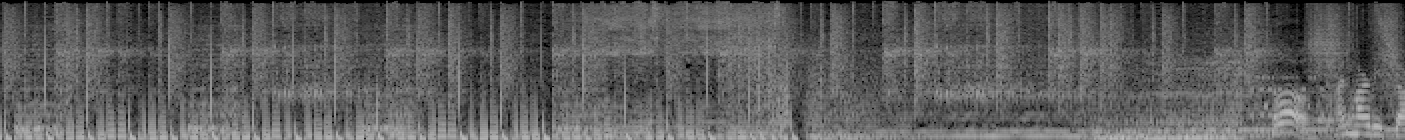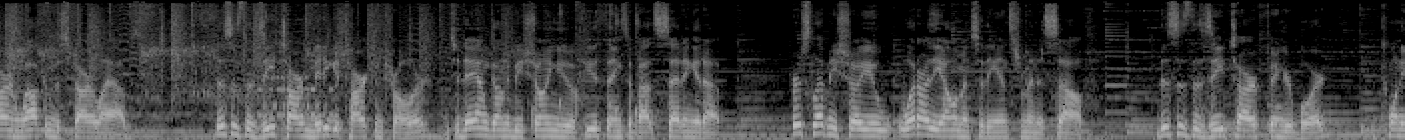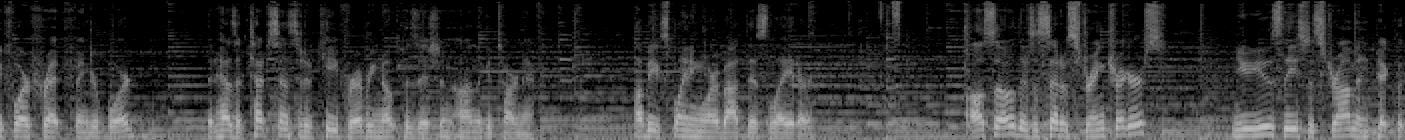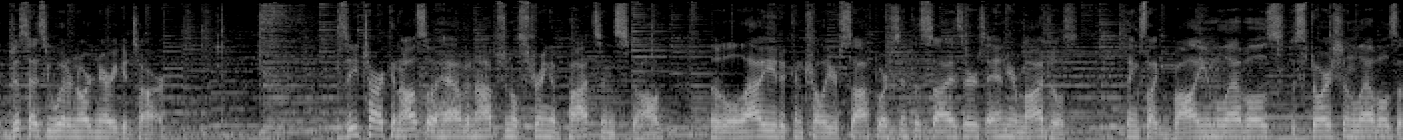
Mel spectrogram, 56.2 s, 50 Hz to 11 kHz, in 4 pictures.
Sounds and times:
Music: 0.0s - 56.1s
Speech: 12.5s - 15.5s, 16.2s - 21.3s, 22.0s - 24.9s, 25.6s - 29.4s, 30.2s - 33.5s, 34.4s - 36.3s, 37.8s - 39.8s, 40.4s - 43.8s, 45.6s - 56.1s.

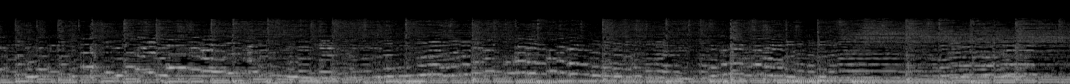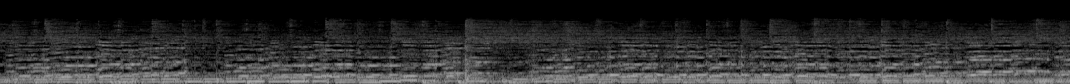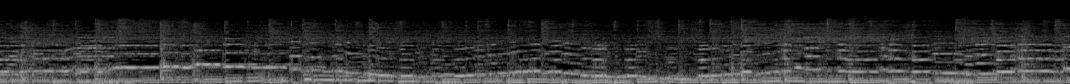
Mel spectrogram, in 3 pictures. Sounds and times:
Blues: 0.0s - 32.1s
Guitar: 0.0s - 32.1s.

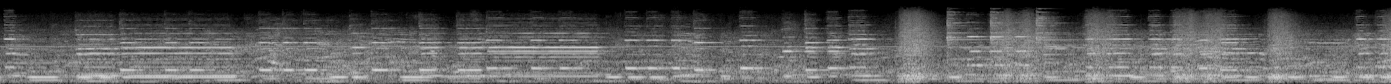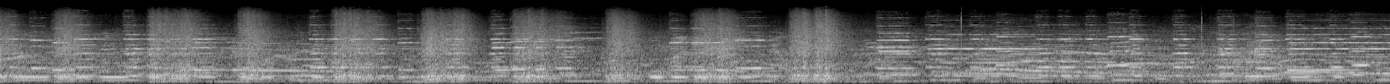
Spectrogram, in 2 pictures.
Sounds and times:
Inside, public space: 0.0s - 27.8s
Music: 0.0s - 27.8s.

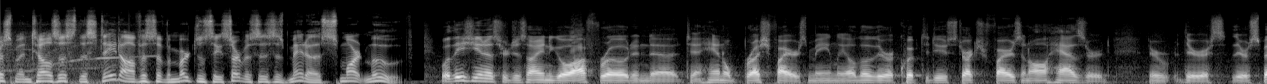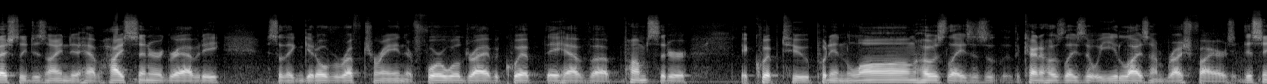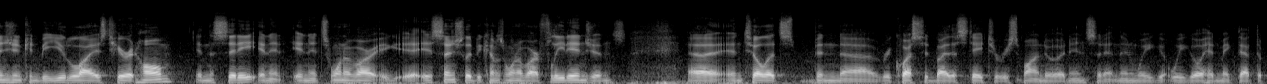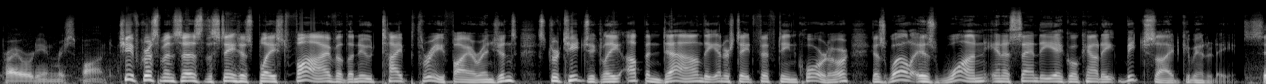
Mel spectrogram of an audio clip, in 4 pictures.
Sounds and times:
Speech: 0.0s - 31.6s, 32.2s - 50.6s.

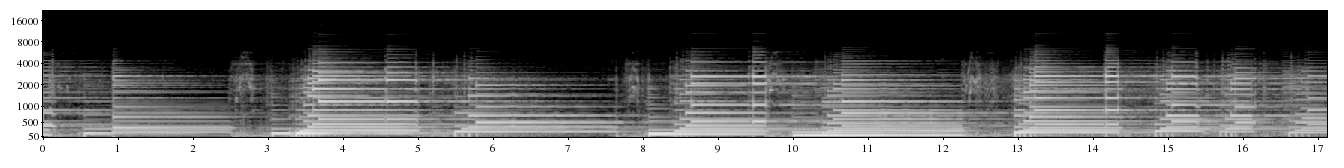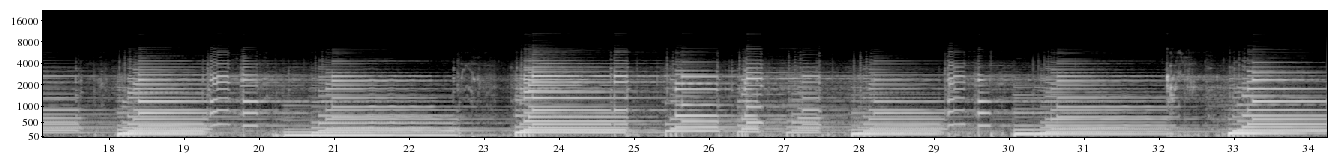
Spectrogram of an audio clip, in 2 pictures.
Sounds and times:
Electric guitar: 0.0s - 34.2s.

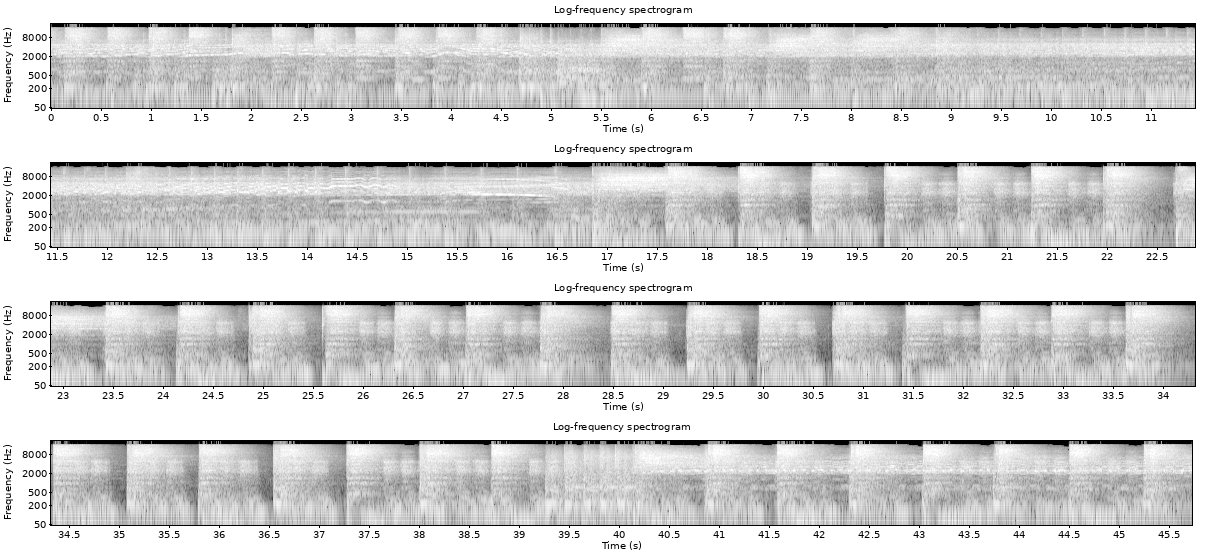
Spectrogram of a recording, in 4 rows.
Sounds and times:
Drum: 0.0s - 45.7s
Drum kit: 0.0s - 45.7s.

